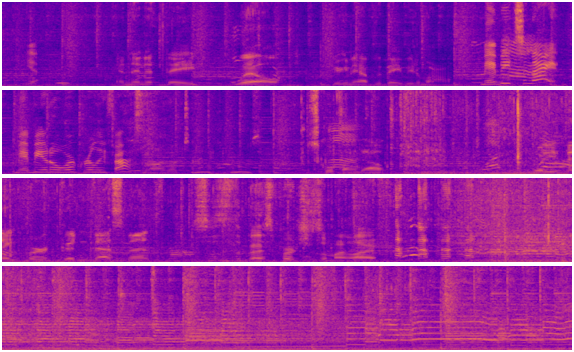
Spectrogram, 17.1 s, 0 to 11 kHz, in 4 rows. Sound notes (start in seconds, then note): 7.9 engine revs; 11.3 laughter; 14.0 upbeat rock music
